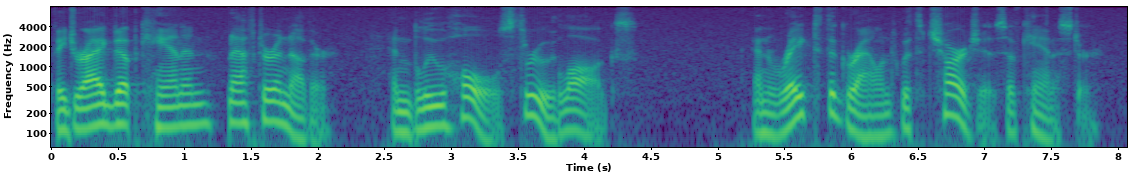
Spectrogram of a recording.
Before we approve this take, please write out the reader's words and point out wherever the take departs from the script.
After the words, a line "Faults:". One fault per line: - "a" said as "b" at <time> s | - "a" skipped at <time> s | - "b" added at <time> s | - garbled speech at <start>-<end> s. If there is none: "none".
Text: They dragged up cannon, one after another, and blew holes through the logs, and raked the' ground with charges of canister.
They dragged up cannon, after another, and blew holes through logs, and raked the' ground with charges of canister.
Faults:
- "one" skipped at 1.2 s
- "the" skipped at 3.8 s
